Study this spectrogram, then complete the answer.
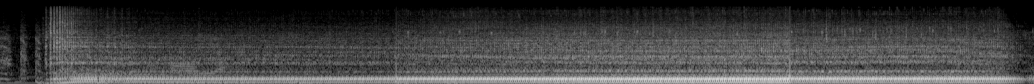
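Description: A rebuilt turbocharged Honda Civic engine cranks, catches and settles into a steady, loud idle that swells slightly in volume, with no talk over it.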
